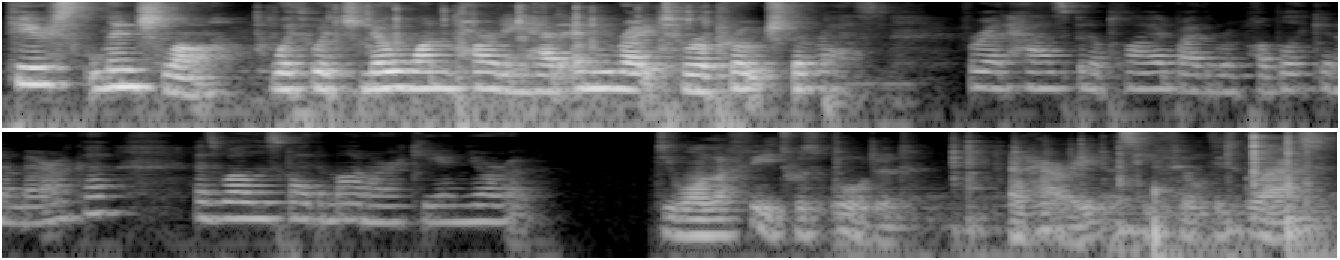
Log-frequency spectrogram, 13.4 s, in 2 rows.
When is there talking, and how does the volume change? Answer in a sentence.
You can hear the talking from 0.0 to 13.3 s, getting quieter.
